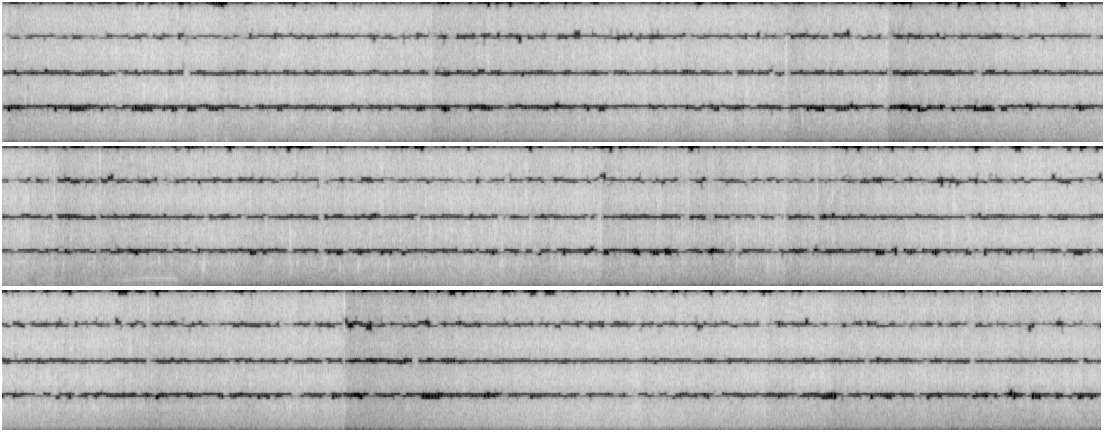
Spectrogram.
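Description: Heavy rain downpour falling steadily on trees, a wooden deck and rocky ground.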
